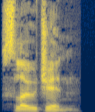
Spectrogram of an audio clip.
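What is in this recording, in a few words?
"sloe gin", British English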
